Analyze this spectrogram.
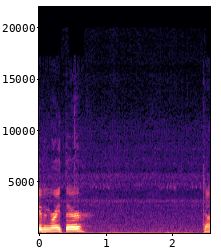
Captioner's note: insects chittering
